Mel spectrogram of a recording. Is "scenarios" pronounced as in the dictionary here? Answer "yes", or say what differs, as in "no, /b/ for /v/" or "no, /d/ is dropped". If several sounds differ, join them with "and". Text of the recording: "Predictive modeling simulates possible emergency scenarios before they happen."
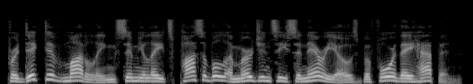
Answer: yes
